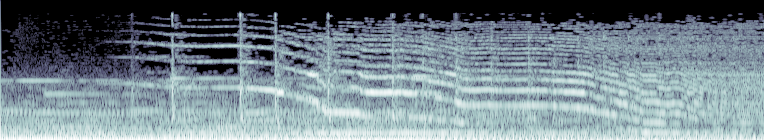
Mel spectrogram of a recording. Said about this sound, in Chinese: 好像有人来开门了，于是他又回过了身，门很缓慢的就打开了。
